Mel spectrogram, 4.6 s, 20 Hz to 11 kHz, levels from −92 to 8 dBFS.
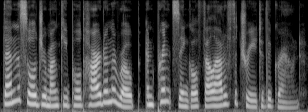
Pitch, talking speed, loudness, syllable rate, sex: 235 Hz, 260 wpm, -19 LUFS, 5.7 syllables/s, female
